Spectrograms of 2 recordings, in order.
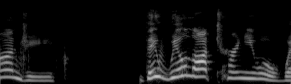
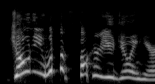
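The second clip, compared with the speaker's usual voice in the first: high, fast, incredulous question; acted outburst at an unexpected friend; startled demand; 7 semitones higher, faster than usual. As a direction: blurt it out in mock disbelief. Zoro startled to see old friend.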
